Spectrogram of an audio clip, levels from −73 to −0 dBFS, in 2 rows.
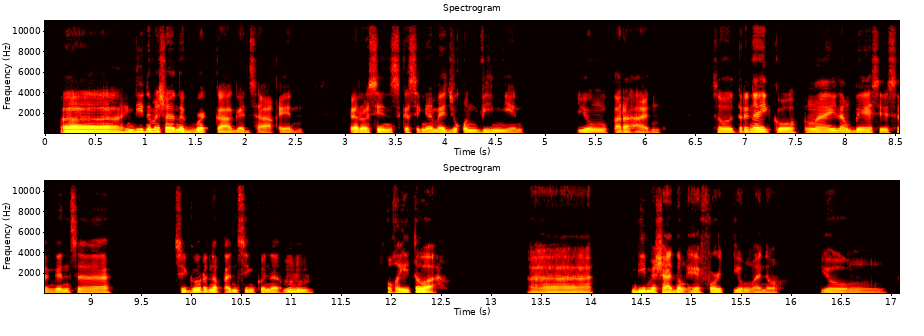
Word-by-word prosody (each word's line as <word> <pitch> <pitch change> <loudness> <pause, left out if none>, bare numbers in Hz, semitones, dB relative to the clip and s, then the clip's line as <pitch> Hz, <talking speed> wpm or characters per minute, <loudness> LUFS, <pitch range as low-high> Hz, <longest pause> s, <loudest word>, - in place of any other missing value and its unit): Ah, 140 0 +6
hindi 185 +7 +2
naman 200 -2 +4
siya 185 -2 +5
nag-work 135 -3 +2
kaagad 95 -4 -1
sa - - -5
akin. 95 -2 -5 0.5
Pero 120 0 +3
since 125 -1 -1
kasi 120 - -3
nga 125 -2 0
medyo 115 0 +1
convenient, 110 -5 -2 0.5
yung 110 -3 -1
paraan, - - -4 0.5
so, 155 -1 -1
tinry 190 +2 +4
ko 110 - +1
mga 155 0 +1
ilang 155 -1 0
beses 140 -8 -1
hanggang 150 +1 -2
sa, 140 -3 -3 0.6
siguro 170 +6 0
napansin 110 - -1
ko 135 - -2
na, 120 -3 -1
"Hmm, 145 - -1 0.8
okey 115 -1 0
to, - - +5
ah." - - -3 0.9
Ah, 110 -2 -2 0.4
hindi 130 +1 +4
masyadong 130 0 +2
effort 120 +1 -1
yung 105 -3 -3
ano, 90 0 -6 0.4
yung, 90 -2 -6
120 Hz, 135 wpm, -22 LUFS, 105-145 Hz, 0.9 s, Ah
